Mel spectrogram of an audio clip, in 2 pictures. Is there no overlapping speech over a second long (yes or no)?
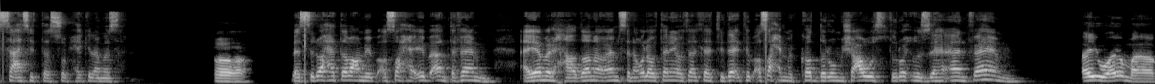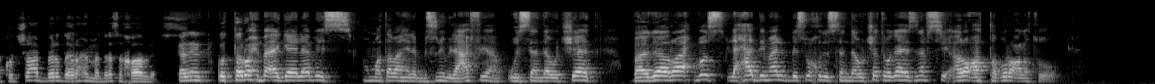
yes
